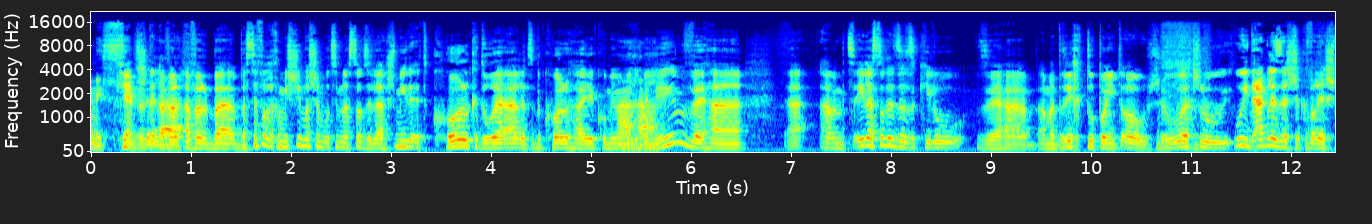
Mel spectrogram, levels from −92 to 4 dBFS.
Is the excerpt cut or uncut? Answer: uncut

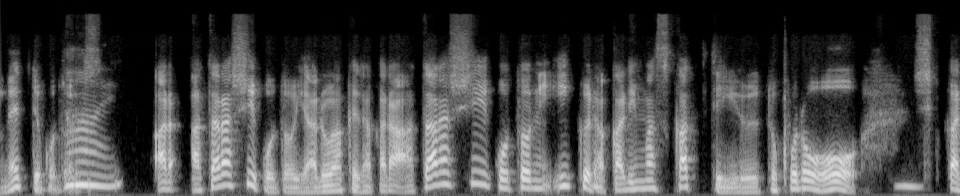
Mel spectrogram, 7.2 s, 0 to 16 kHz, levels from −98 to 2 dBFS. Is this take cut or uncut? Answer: cut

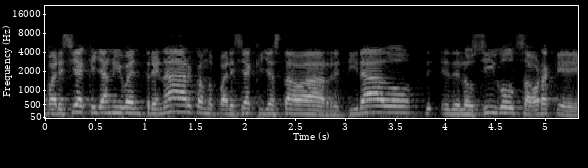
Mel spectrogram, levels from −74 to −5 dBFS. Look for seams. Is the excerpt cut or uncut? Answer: cut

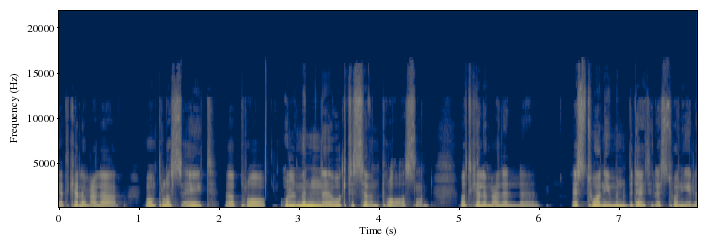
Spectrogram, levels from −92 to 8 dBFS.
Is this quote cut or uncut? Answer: cut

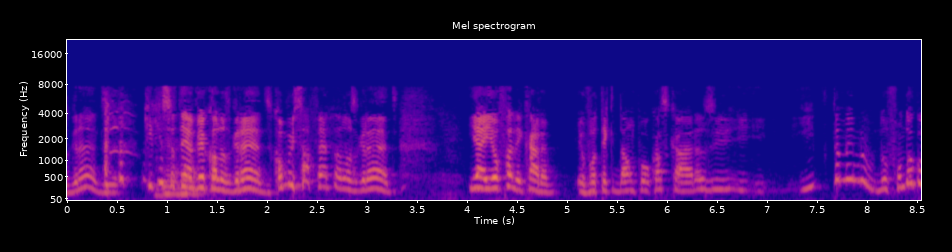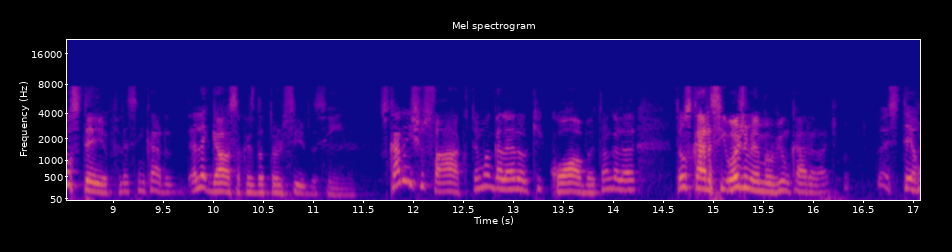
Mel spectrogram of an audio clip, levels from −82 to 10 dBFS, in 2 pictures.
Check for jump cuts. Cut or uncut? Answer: uncut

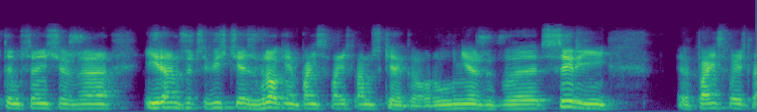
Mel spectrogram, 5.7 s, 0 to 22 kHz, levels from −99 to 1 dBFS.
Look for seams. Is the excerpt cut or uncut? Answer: uncut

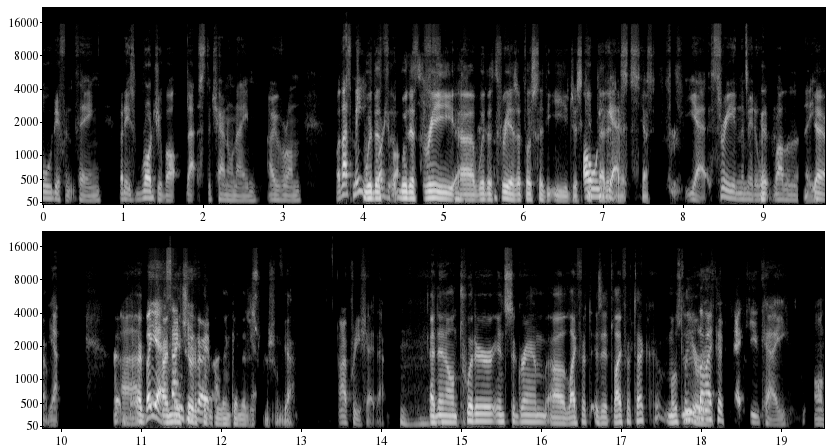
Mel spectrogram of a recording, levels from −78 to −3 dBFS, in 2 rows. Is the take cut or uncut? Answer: uncut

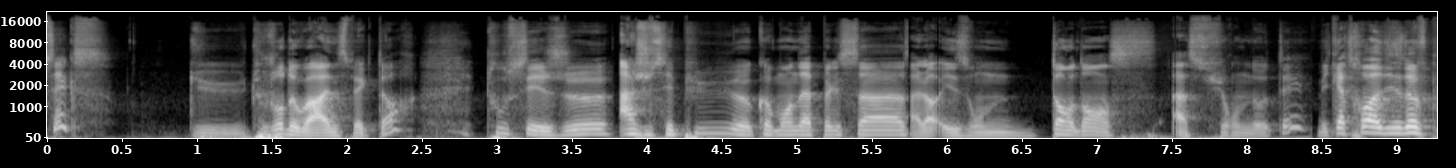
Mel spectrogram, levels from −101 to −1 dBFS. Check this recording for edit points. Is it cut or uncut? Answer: cut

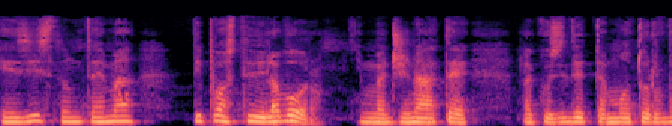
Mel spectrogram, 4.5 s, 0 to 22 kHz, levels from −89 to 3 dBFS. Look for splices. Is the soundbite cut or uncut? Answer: uncut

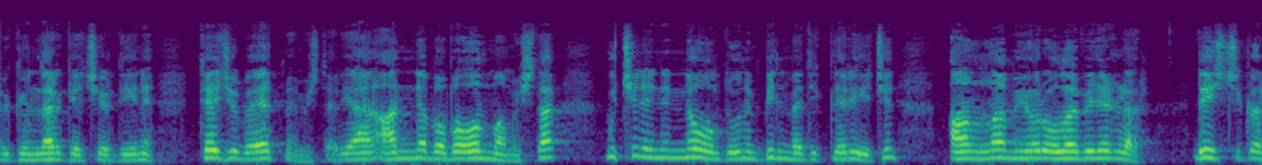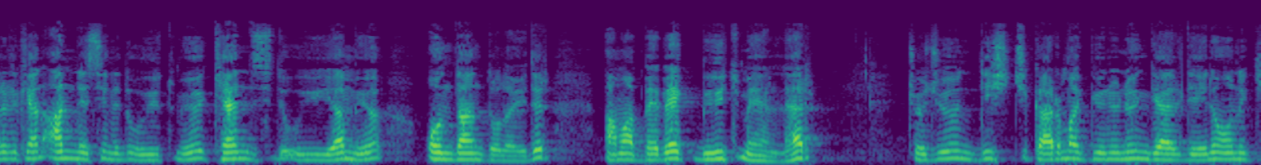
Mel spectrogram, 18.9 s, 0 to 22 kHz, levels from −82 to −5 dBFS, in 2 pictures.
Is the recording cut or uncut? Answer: cut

